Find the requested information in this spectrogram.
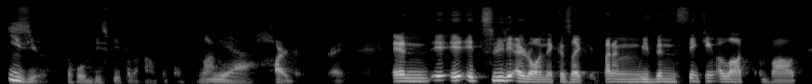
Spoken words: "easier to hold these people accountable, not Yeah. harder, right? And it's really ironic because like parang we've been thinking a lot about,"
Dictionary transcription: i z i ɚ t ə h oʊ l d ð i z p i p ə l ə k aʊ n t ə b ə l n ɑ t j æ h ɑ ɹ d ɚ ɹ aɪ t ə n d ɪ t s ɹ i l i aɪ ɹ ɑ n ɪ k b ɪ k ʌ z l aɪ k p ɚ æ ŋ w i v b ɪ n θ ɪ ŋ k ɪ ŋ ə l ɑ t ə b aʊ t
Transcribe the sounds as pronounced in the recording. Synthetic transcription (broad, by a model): i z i ɚ t ə h oʊ l d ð i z p i p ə l ə k aʊ n t ə b ə l n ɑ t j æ h ɑ ɹ d ɚ ɹ aɪ t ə n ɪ ɪ t s ɹ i l i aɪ ɹ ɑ n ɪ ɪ k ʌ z l aɪ k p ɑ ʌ ŋ w i v b ɪ n θ ɪ ŋ k ɪ ŋ ə l ɑ t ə b aʊ t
